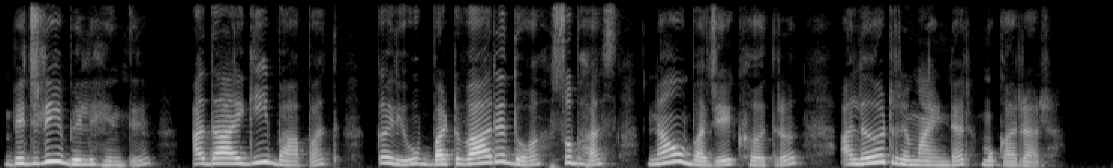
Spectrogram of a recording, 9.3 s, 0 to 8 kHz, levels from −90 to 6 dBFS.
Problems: none marked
